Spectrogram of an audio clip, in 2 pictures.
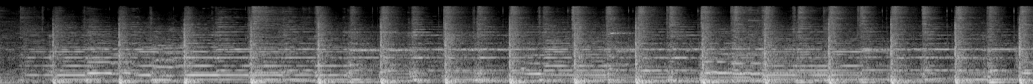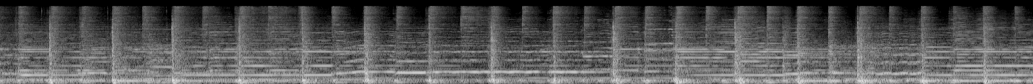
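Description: Live fiddle, acoustic guitar and drum kit playing a lively dance tune, the fiddle carrying the melody over strummed guitar chords and a quick, steady drum beat.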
